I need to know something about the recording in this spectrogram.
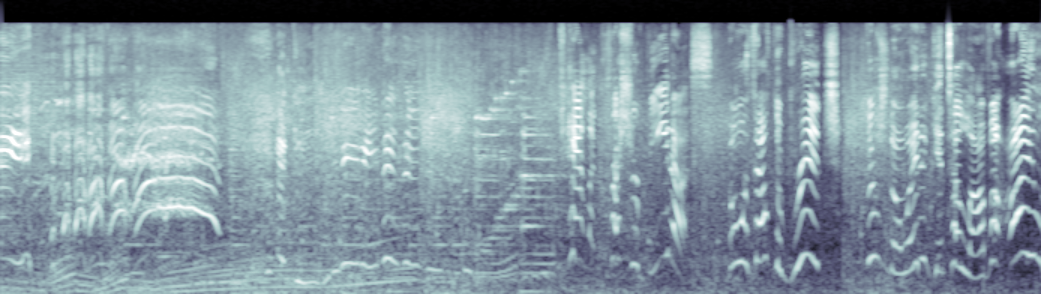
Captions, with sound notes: [laughing] [humming] We can't let Crusher beat us! But without the bridge, there's no way to get to Lava Island!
